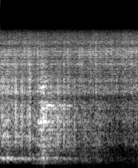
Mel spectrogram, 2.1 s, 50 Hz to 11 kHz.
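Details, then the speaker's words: 1934 Marconiphone demonstration record. Harsh crackling rush with irregular bursts over faint broadcast reception, fading toward the end, caused by a refrigerator's small drive motor in operation. Electrical interference from the refrigerator motor. "is the interference coming from the motor of a refrigerator in operation."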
